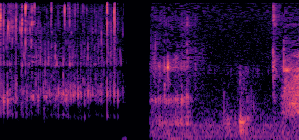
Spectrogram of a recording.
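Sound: sipping tea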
